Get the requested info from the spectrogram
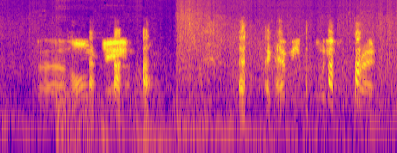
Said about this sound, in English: I can hear the explosions behind you. Sounds like a mess.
